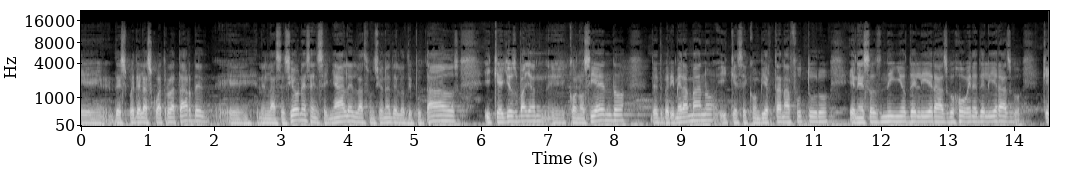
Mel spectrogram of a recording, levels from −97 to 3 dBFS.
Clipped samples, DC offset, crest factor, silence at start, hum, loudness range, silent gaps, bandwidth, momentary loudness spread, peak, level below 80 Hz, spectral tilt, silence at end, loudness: under 0.1%; under 0.1%; 12 dB; 0 s; none; 1 LU; none; 14 kHz; 6 LU; -6 dBFS; -32 dBFS; -6.5 dB/octave; 0 s; -20 LUFS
